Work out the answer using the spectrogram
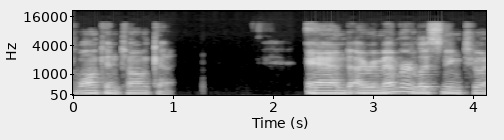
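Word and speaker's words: Wakan Tanka: It's pronounced Wankantonka.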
